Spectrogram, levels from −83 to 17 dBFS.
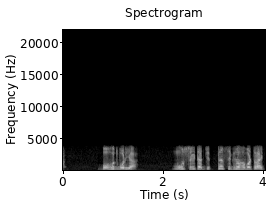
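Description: No technical faults can be heard in the speech, which carries the narrow band of a telephone line running from about 250 Hz to 3.5 kHz, consistent with a 64 kbps G.711 A-law path behaving as intended.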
